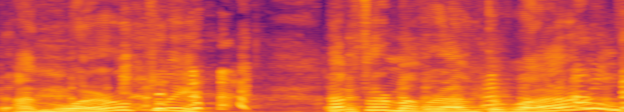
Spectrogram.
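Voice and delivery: high mock little-boy voice; worldly little boy. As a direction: imitate a boy with a nondescript accent. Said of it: "imagine a little boy telling you".

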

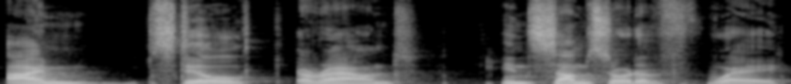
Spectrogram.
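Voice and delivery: slow, careful dictating to phone; slow dictation. Acted. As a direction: spell it out for the phone. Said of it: "send that text right now".

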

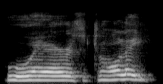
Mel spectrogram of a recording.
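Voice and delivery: low, very slow demand; ominous parental questioning; stern mother. Acted. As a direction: draw it out with menace. Mother confronts the boys.

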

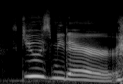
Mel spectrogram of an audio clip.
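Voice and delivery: rough imitation of an Irishman's accent; mock Irish accent. Irish cyclist stops her on the street, mock Irish accent. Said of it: "or what, however he talked".

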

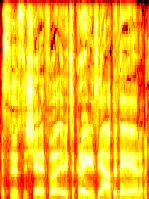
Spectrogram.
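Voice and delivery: high, loud hammy Italian waiter; Italian accent. Acted. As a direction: play it big Italian. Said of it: "both boys speak in thick Italian accents".

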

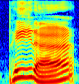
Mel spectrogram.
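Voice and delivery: high, rising Family Guy attempt. Shown as a demonstration. Guest demonstrating his best accent, Family Guy voice. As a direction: try a shaky grasp at a Family Guy voice. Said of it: "a Family Guy accent".

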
